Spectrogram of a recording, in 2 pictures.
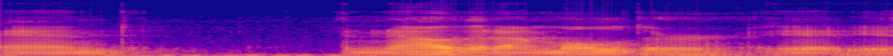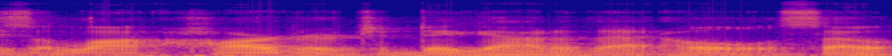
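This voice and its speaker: A man's very deep, low voice at a fairly slow pace, with audible room echo. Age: 60s. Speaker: ultrarunner vlogger. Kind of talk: vlog update. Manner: halting, many fillers.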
